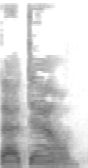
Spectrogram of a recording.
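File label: "Bow Down", English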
